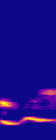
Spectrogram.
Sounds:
Bird, Animal, bird song, Wild animals

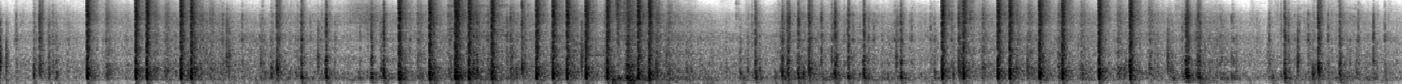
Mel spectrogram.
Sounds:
Explosion, Fire, Fireworks

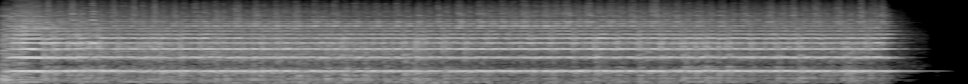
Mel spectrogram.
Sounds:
Music, Musical instrument, Bowed string instrument

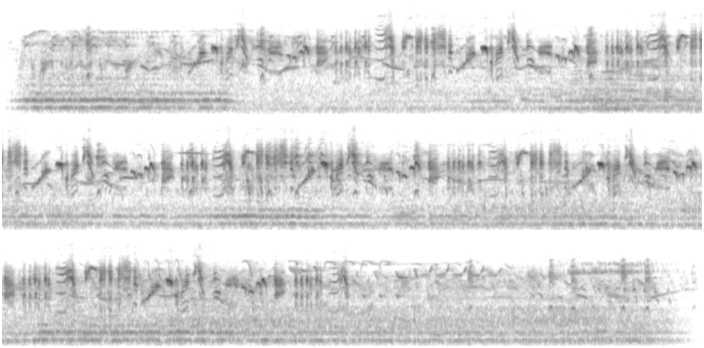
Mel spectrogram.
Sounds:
bird call, Bird, Animal, Wild animals

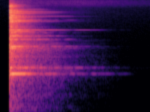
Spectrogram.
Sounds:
Hammer, Tools

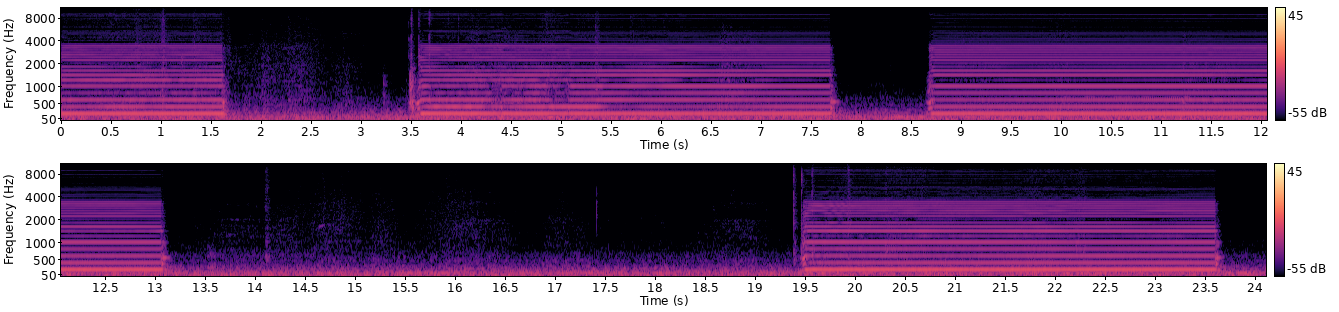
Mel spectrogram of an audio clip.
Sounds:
Alarm, Telephone

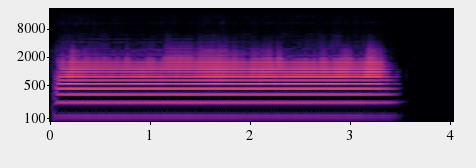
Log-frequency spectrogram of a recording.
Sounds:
Brass instrument, Musical instrument, Music

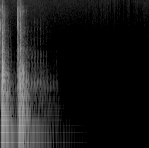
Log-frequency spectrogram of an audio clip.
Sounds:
Knock, home sounds, Door

